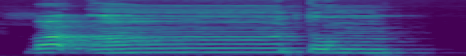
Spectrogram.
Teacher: وَأَنْتُمْ میں نون ساکن اور اس کے بعد حروف اخفا کے 15 حروف میں سے تا ہے، اخفا مال غنہ ہوگا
